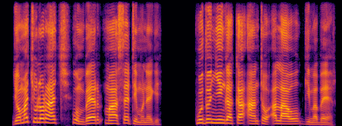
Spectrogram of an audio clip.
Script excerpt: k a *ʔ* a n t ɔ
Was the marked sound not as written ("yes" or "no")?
no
